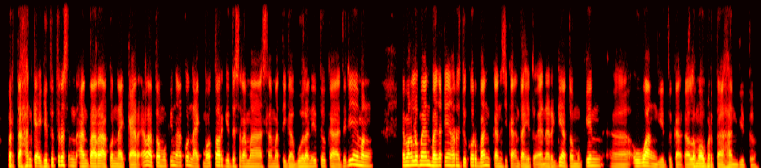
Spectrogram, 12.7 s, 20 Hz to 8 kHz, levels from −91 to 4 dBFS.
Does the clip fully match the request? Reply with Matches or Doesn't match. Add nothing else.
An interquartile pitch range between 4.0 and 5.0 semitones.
Matches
